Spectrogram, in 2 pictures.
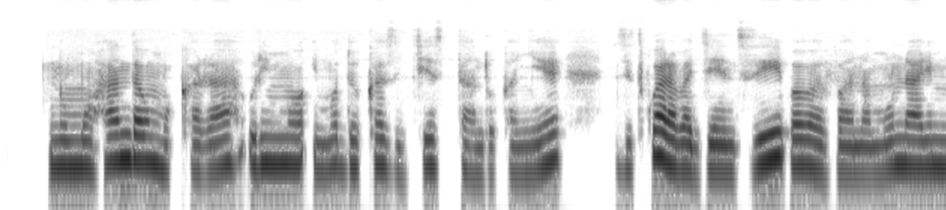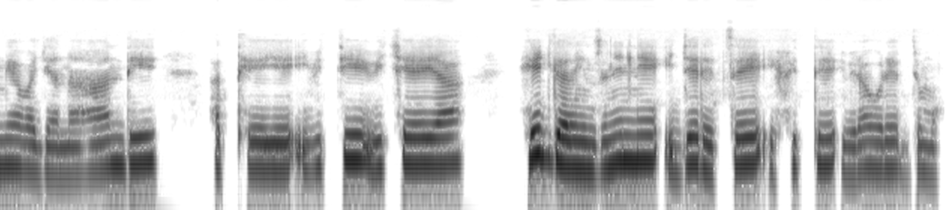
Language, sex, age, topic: Kinyarwanda, female, 18-24, finance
